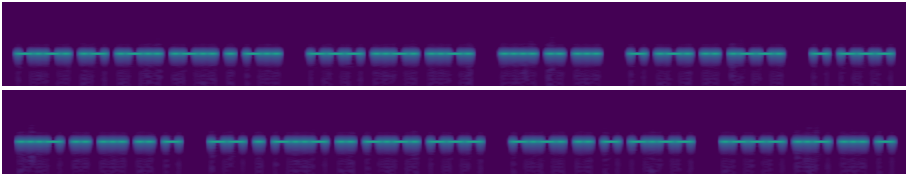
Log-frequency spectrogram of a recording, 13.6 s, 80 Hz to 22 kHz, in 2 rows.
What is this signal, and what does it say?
Morse code, heard as a keyed tone, about 34 wpm, 700 Hz. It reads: CALLED OFF HIS TRIP TO VISIT MEXICO CITY JUST
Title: Pangram Challenge v2 - 35wpm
